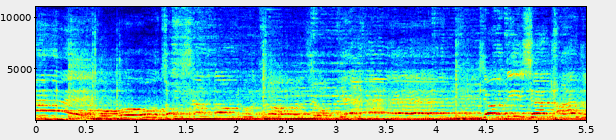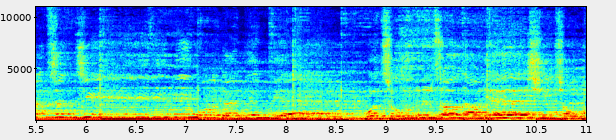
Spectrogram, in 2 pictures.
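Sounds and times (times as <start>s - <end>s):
live band playing pop-rock ballad: 0.0s - 11.0s
man singing: 0.0s - 11.0s
steady bass line: 0.0s - 11.0s.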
